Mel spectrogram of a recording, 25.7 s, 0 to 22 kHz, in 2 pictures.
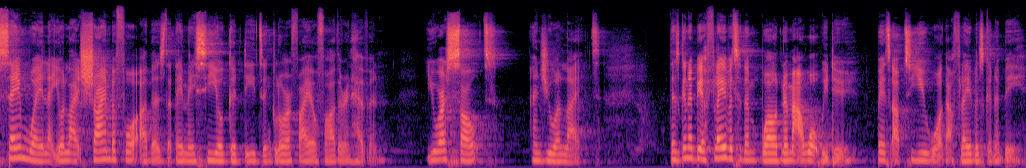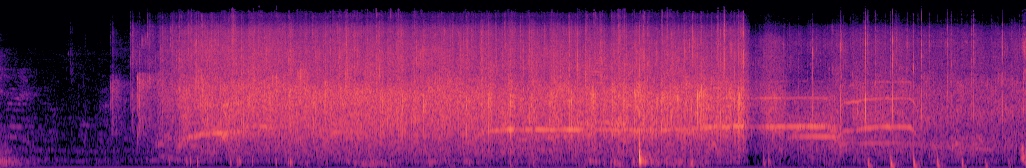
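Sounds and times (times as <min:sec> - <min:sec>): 
speech: 0:00.0 - 0:07.6, 0:08.4 - 0:12.9
cheers and whoops from audience: 0:14.2 - 0:25.6
large audience applauding: 0:14.2 - 0:25.6.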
